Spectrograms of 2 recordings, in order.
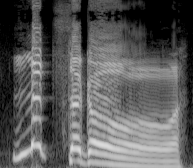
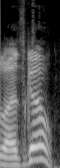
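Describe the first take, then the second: First: It is said in a put-on gamer voice. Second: It is said in his normal voice.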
